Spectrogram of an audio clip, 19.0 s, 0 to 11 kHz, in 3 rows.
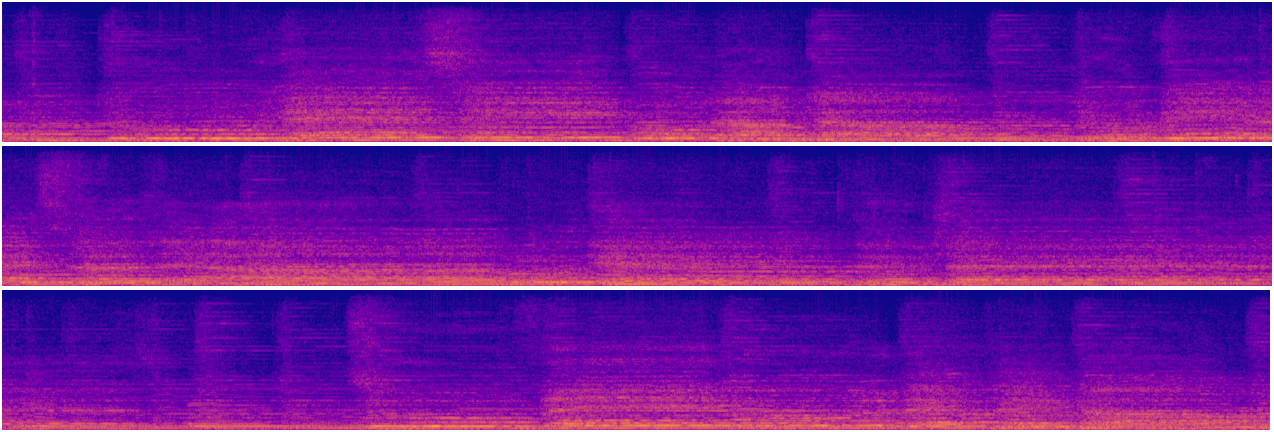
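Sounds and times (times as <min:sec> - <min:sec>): youth choir singing: 0:00.0 - 0:19.0.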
